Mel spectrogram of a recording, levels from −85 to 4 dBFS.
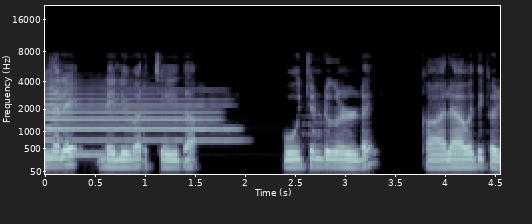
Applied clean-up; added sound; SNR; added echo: classical method Wiener filter.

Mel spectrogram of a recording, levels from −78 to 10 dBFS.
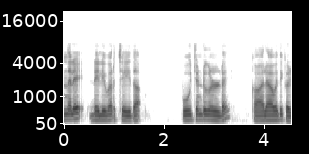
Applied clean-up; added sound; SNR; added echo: none; none; none; none.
